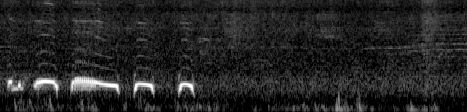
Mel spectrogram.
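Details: Decoy spotted dove calling to lure wild doves: a full cooing phrase of a short double note, a long drawn coo and two clipped arched coos, then quiet background.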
